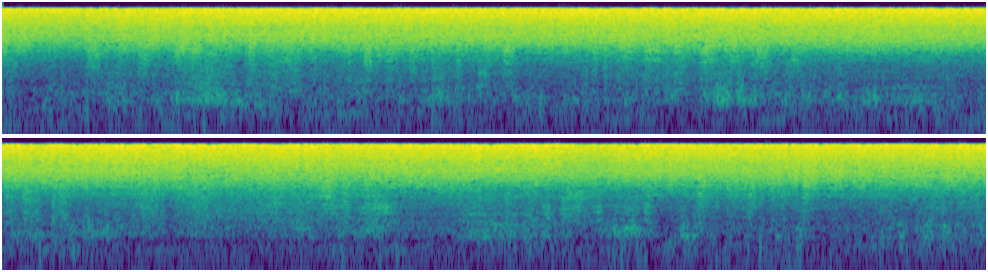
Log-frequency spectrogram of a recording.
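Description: Steam cleaner wand blasting steam: a steady, loud hiss that runs on without a break.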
